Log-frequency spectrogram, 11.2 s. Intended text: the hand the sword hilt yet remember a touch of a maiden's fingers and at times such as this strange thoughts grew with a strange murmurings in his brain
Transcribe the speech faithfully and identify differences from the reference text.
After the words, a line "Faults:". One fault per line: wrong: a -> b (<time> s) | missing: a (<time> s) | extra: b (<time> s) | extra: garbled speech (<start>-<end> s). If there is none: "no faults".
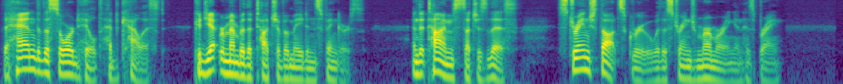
the hand the sword hilt had calloused could yet remember the touch of a maiden's fingers and at times such as this strange thoughts grew with a strange murmuring in his brain
Faults:
extra: had calloused could (1.4 s)
wrong: a -> the (3.2 s)
wrong: murmurings -> murmuring (9.3 s)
